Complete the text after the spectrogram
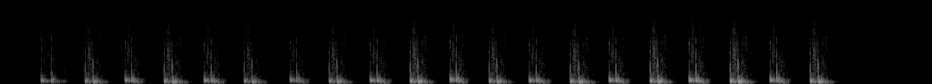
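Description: Footsteps run quickly across a wooden floor.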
